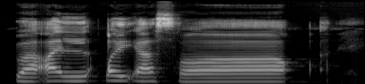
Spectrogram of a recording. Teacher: یہ کاف باریک ہے اس لیے کاف ادھر کلکلا نہیں ہوگا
